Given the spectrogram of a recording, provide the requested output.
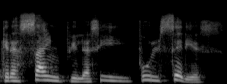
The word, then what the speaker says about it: Seinfeld: No, Seinfeld. – Seinfeld. – Sí, chequenlo. Búscalo ahorita mismo y vas a ver, no hay ninguna I en la segunda sílaba.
